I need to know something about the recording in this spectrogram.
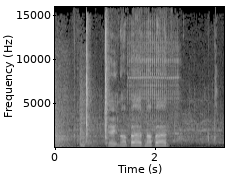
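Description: A game's points counter ticks rapidly upward with bright chiming tones.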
